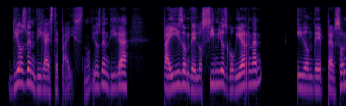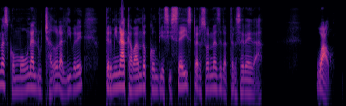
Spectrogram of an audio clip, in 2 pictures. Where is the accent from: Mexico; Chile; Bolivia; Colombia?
Mexico; en mi país, en México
